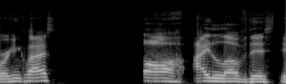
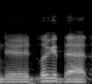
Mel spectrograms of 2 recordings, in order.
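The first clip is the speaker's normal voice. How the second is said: ordinary delivery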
